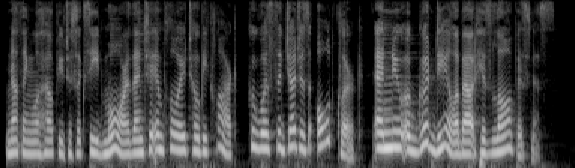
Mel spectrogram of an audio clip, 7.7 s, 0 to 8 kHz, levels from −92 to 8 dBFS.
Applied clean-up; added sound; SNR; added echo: neural mask model DeepFilterNet 3.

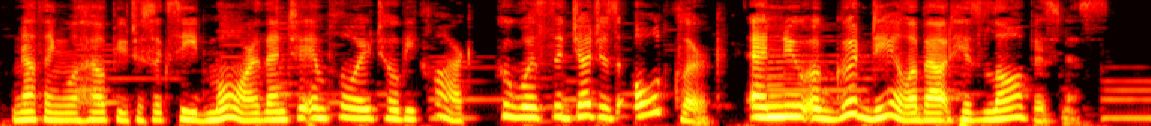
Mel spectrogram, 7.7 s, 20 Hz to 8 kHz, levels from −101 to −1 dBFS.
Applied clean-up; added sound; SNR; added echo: classical method Wiener filter.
